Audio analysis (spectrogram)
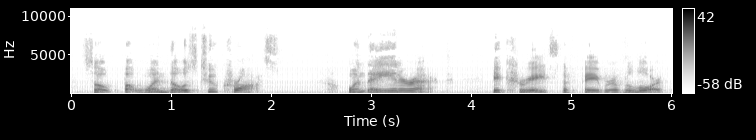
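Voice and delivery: ordinary delivery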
